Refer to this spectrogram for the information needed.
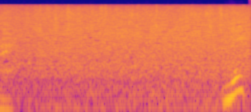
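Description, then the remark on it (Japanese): Heavy rain pours down in a steady, dense hiss that fills the whole moment, with a brief voice rising faintly near the very end. “晴れのち雨雨のち大雨大雨のちもっと大雨”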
